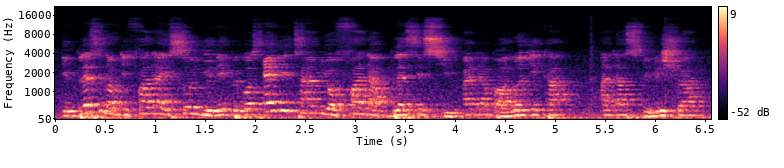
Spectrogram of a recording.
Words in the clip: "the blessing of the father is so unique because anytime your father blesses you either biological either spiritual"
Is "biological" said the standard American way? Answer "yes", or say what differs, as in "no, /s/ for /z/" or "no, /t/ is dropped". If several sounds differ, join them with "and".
yes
